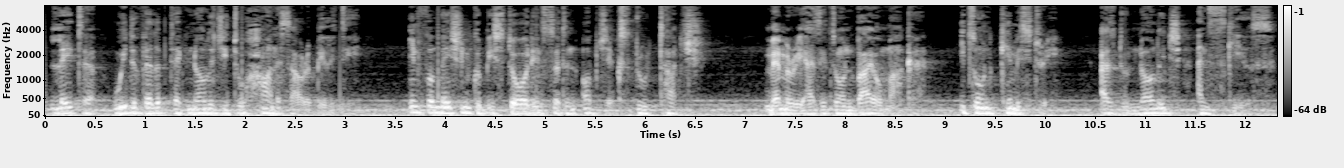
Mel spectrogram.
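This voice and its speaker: An actor playing a proud, cold ancient alien soldier in a video game cutscene, speaking in a grave, half-whispered way. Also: male voice, on the low side, expressive, normal speed, heavy background noise. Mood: grim. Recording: distant voice under loud game music.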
